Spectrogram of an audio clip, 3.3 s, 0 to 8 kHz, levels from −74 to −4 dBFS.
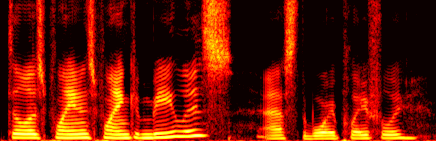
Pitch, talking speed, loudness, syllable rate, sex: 215 Hz, 220 wpm, -18 LUFS, 5.4 syllables/s, female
